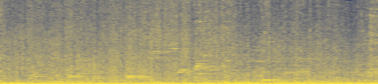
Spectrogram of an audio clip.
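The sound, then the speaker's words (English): A theme tune blows up in a comic explosion effect: a loud, continuous roar of dense, rumbling noise that holds steady for the whole stretch without a break. “We're only a few seconds into the programme and already the theme tune's exploded.”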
